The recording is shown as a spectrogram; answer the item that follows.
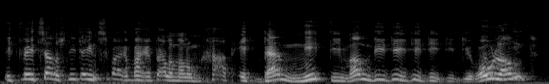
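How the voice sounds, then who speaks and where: A frantic man under arrest in a radio drama. His high, husky voice leaps about as he stammers and pleads, desperate to be believed. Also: lively intonation, moderate pace. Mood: desperate, pleading. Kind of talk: radio play acting.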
